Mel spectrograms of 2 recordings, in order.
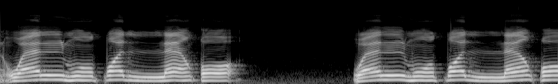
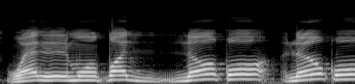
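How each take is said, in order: First: "mutallaqu" chanted slow and high with a thin, clear "la"; lam kept thin. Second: "mutallaqu" chanted slow and high with "lo" for "la"; lam wrongly thickened. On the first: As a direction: draw out "mutallaqatu", keeping the lam light as "la". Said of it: "Harusnya dibaca dengan". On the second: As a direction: thicken the lam in "laqu" into a rounded "lo". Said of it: "bukan lo". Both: Shown as a demonstration.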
